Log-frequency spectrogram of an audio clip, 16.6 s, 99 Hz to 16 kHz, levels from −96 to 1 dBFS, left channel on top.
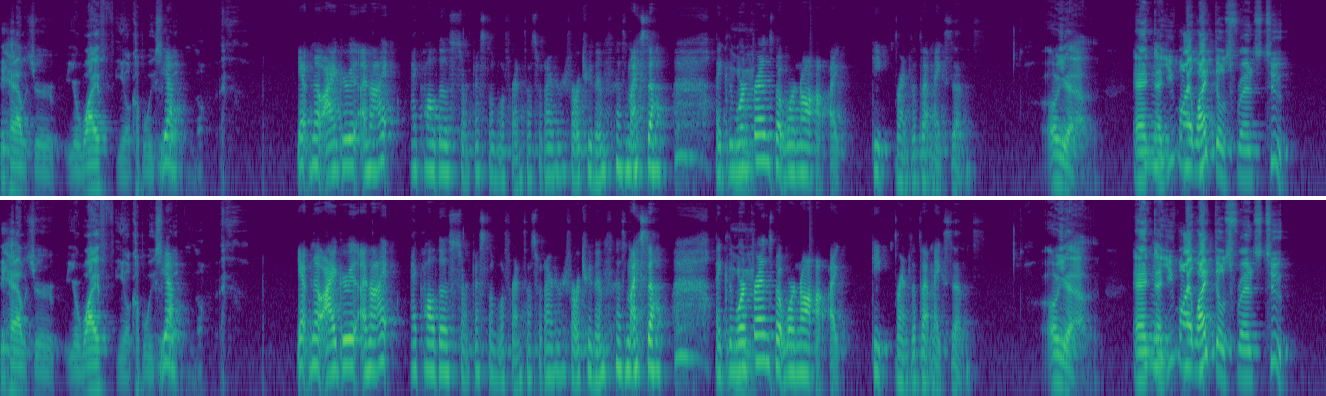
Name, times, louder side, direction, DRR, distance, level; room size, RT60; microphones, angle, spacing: voice 1, 0.0-2.3 2.8-2.9 9.1-9.4 13.0-13.6 14.2-16.0, right 3 dB, 15° right, 14 dB, 0.5 m, -32 dB
voice 2, 3.7-4.8 5.1-10.5 10.9-12.0 14.4-14.5, right 4 dB, 60° right, 7 dB, 0.7 m, -32 dB
14.5 x 6.0 x 5.7 m, 0.40 s
head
